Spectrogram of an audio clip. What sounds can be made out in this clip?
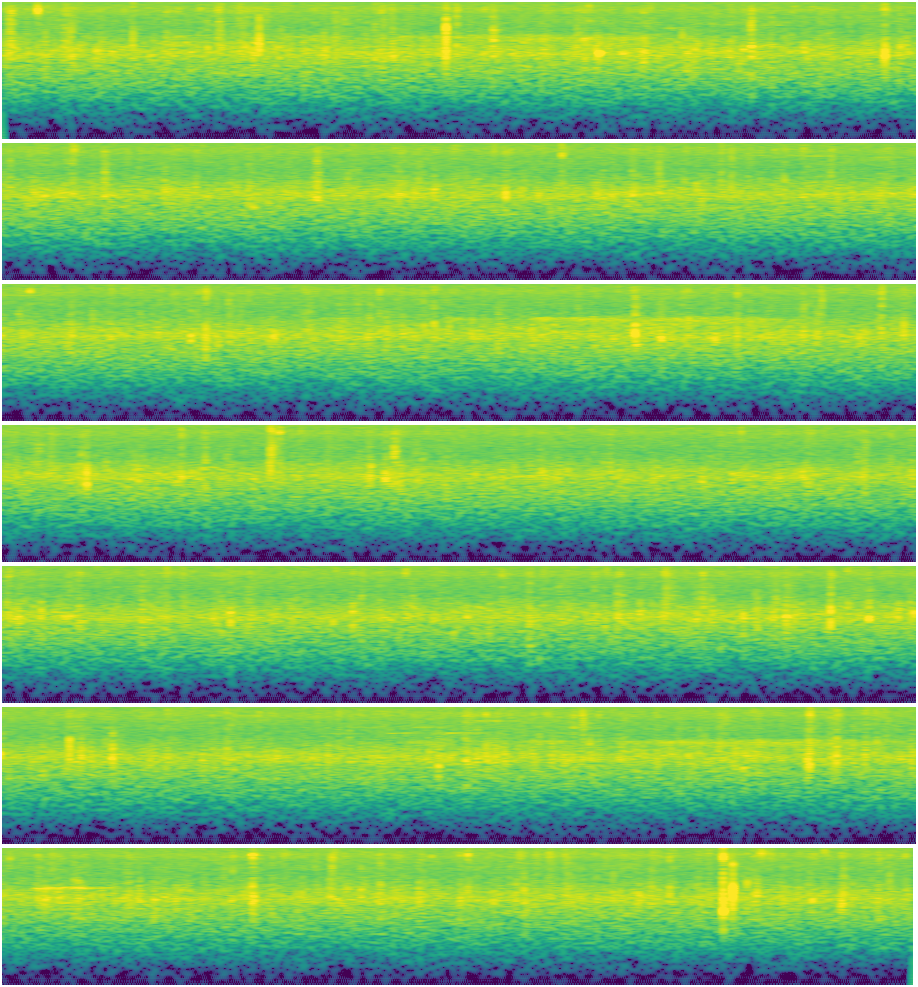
Wrentit song, rain, Hermit Thrush song, Brown Creeper song, warbler song, Swainson's Thrush call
